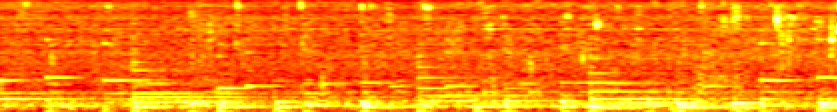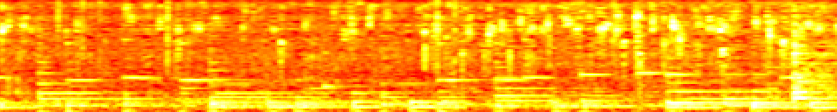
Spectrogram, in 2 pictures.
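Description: Chopped onions sizzle and fry in hot ghee in a pan for homemade chicken pasta. The crackle is continuous and fairly loud, with steady background music playing underneath.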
